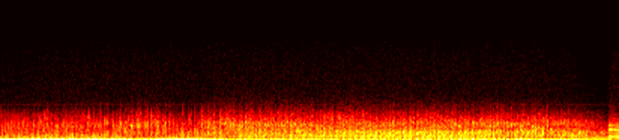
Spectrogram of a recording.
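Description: Propeller engine of a Grumman Avenger torpedo bomber running with a steady drone as the plane takes off from a carrier deck.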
